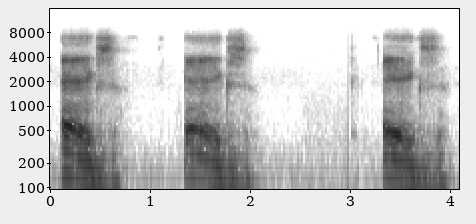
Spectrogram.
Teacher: word that ends in a voiced consonant would be voiced so we have a voiced consonant sound and a voiced plural marker · The plural form of this word that ends in a voiced consonant would be a voiced z.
